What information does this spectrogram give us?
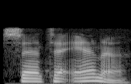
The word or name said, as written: Santa Ana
